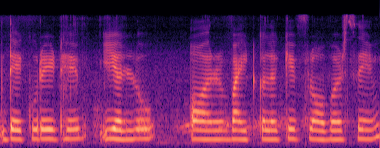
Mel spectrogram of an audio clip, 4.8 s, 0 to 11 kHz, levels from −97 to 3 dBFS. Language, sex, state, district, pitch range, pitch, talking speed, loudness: Hindi, female, Chhattisgarh, Bilaspur, 200-215 Hz, 210 Hz, 115 wpm, -18 LUFS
